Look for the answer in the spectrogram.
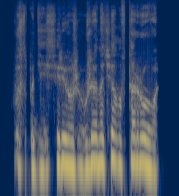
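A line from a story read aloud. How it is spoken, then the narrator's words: Frightened. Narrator (Russian): испуганно сказала Маша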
